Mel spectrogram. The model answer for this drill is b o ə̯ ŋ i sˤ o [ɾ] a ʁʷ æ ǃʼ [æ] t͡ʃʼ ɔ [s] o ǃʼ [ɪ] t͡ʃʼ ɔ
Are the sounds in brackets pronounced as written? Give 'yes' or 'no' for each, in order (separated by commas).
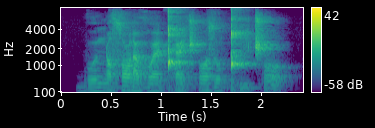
yes, yes, no, no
